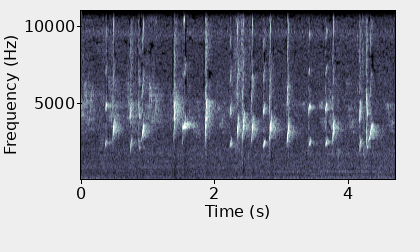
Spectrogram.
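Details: European goldfinch, one year old, from Mouzaia, Algeria, 2012. Short, scattered high chirps and tinkling notes come at uneven intervals over low background hum.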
